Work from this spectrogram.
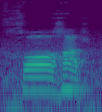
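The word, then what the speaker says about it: خواهر: উচ্চারণটা দেখেন। খহার। খহার হবে। ঠিক আছে? খহার।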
